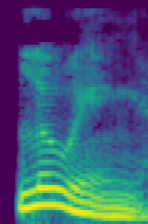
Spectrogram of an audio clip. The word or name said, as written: luing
